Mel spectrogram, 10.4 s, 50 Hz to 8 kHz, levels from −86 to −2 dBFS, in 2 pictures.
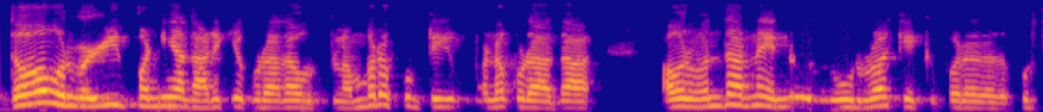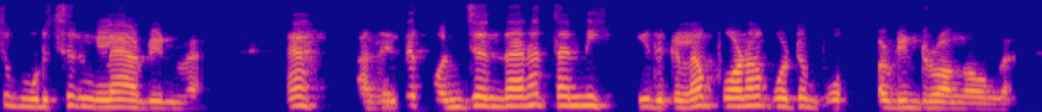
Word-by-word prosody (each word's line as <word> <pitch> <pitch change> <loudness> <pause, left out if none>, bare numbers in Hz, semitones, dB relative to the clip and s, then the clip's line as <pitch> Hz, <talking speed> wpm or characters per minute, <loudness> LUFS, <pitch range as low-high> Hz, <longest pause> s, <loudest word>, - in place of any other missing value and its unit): ஏதோ 245 - +6 0.2
ஒரு 250 - +6
வழி 220 +4 +6
பண்ணி 225 0 +2
அத 200 -4 +2
அடைக்கக்கூடாதா. 190 -2 -1
ஒரு - - -11
பிளம்பர 180 +9 0
கூப்பட்டு 410 - -1 0.2
பண்ணக்கூடாதா. 185 -3 +1 0.4
அவர் 205 +2 +6
வந்தார்ன்னா 245 +2 +2
என்ன 445 +3 -1 0.2
ரூ.100 390 0 +3
கேட்கப்போபறாரு. 185 - -3
அத 155 - -5
குடுத்து 195 +5 -10
முடிச்சுருங்களேன் 200 -1 0
அப்டின்னுவேன். 330 -2 -7 0.4
ஆ - - +4 0.3
அது 170 +1 -8
இல்ல 210 - -5
கொஞ்சம் 215 +3 0
தானே 230 +3 +3
தண்ணீ. 235 0 +1 0.2
இதுக்கெல்லாம் 205 +4 -1
போனா 220 +1 +5
போட்ட 215 0 0
போ - - -3 0.2
அப்டின்னருவாங்க 175 -3 -1
அவங்க. 150 - -9
210 Hz, 180 wpm, -22 LUFS, 185-240 Hz, 0.4 s, ஏதோ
